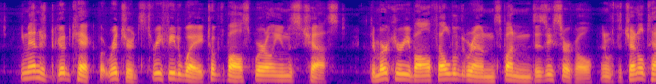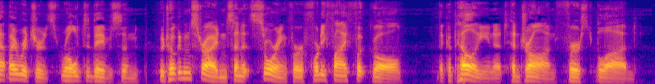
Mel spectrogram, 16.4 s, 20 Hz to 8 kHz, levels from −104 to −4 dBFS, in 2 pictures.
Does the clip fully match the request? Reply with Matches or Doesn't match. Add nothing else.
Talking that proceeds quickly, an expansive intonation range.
Matches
